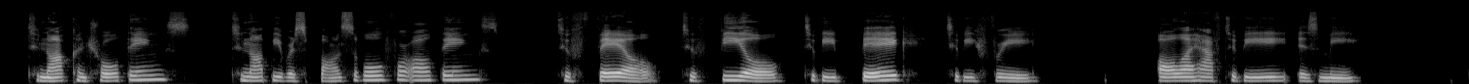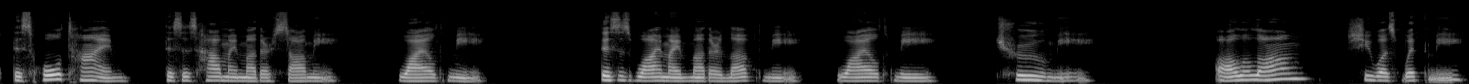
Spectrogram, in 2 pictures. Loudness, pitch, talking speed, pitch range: -24 LUFS, 170 Hz, 115 wpm, 155-195 Hz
